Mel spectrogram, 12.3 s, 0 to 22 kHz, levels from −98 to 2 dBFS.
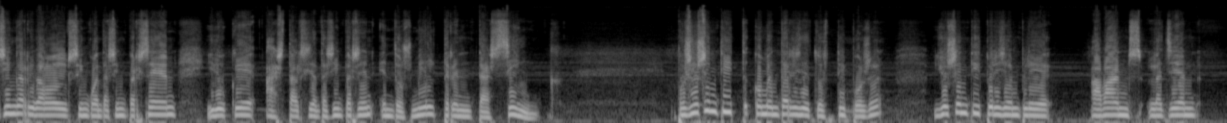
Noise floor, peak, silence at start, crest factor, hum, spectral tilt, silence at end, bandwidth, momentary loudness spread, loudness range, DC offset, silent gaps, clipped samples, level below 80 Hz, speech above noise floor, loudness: -59 dBFS; -24 dBFS; 0 s; 10 dB; none; -5 dB/octave; 0.2 s; 17 kHz; 5 LU; 2 LU; under 0.1%; none; under 0.1%; -52 dBFS; 26 dB; -34 LUFS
